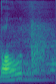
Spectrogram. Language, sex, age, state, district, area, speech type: Maithili, male, 45-60, Bihar, Supaul, rural, spontaneous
